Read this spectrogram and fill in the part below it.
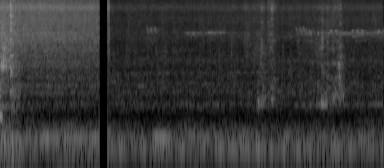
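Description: Spice paste for a potato curry with green peas, including cashew and poppy seed paste, sautéing in a kadai over a low flame, giving a soft steady sizzle with light stirring scrapes and a brief dropout.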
